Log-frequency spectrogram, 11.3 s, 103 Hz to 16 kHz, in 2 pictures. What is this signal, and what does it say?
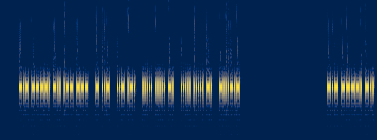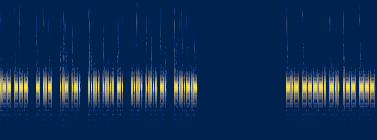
Morse code, heard as a keyed tone, about 61 wpm, 700 Hz. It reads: K9DWO TU UR 55N 55N <BK> K9DWO TU UR 55N 55N <BK> K9DWO
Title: Speed-Racing Common QSO Phrases - 50wpm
